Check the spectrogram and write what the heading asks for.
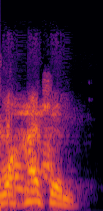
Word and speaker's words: Oaxacan: Oh, is that how you say it? – Oaxacan. – Oaxacan. – From Oaxaca.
